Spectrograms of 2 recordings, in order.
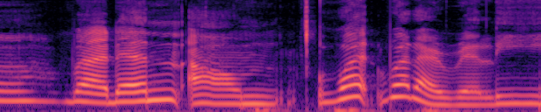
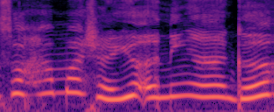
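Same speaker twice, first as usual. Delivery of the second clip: high, prying auntie question; pry like a nosy relative; 11 semitones higher, much faster than usual. Retold or imitated. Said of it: "they will be asking".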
